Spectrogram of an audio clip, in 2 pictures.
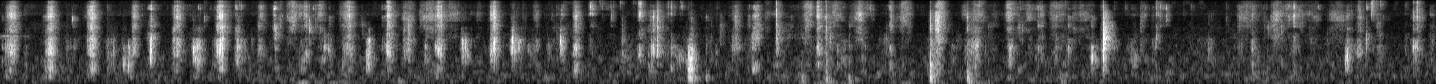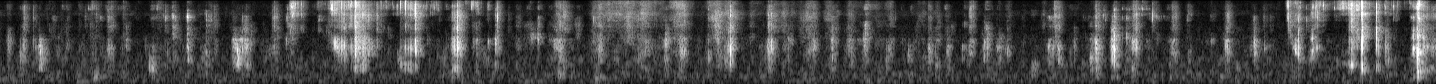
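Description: Close-miked eating: wet chewing and mouth clicks throughout, with sharper crunchy bites, the loudest near the end as a raw cucumber spear is bitten.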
